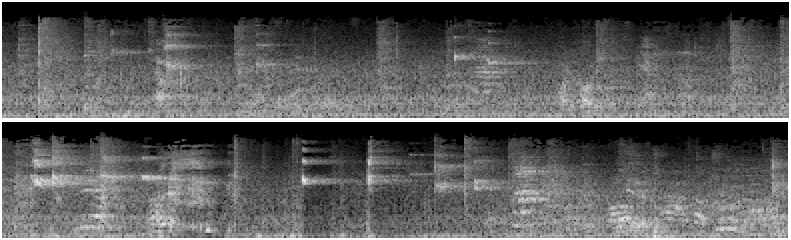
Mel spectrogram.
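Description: Court shoes squeak and thud on a wooden floor.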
